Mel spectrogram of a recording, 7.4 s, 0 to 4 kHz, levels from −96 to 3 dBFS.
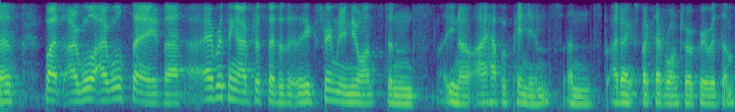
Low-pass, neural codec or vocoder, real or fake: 3.6 kHz; none; real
